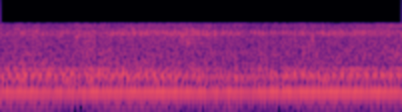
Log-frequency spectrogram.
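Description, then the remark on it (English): A car engine drones steadily as the car twists and swerves along a dark, lonely road at the mouth of a canyon, a constant low rumble with a slight hum heard from inside the moving vehicle, with no voices. “The car twisted and swerved.”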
